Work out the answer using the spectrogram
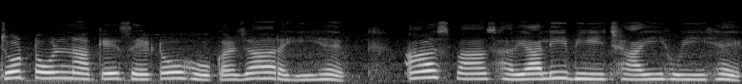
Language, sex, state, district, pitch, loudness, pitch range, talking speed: Hindi, female, Madhya Pradesh, Dhar, 250 Hz, -14 LUFS, 230-270 Hz, 130 wpm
